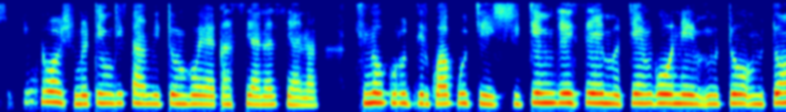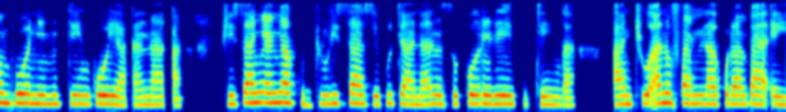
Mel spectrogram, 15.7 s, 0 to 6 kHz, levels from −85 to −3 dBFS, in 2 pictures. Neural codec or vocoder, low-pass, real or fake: codec, 16 kHz, 1 kbps, FreqCodec, larger model; 5.4 kHz; fake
